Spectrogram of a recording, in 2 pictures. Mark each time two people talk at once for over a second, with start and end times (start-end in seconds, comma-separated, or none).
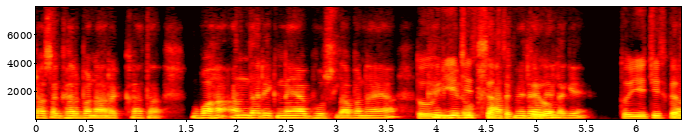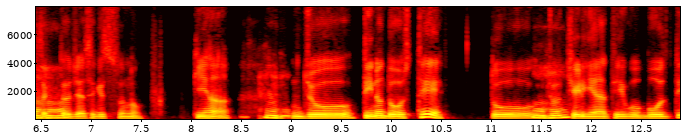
3.8-5.2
